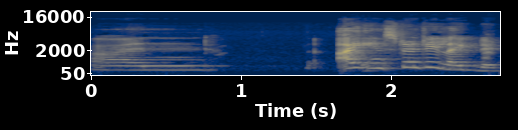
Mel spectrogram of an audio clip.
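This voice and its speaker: In an Indian accent, a woman speaks at a very slow pace in a raised, projected voice. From India, Karnataka (Hubballi). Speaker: stay-at-home mum, program participant. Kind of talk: interview testimony. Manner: halting, many fillers.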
